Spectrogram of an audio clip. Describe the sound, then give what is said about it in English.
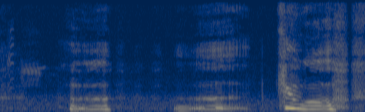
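A small, squeaky sneeze from a shelled creature that has caught a cold, preceded by two breathy, wavering build-ups, fairly loud, with the final burst the strongest; it sounds vocalized, like a voice performing the sneeze. “I don't want you sneezing in dark corners.”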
